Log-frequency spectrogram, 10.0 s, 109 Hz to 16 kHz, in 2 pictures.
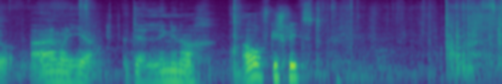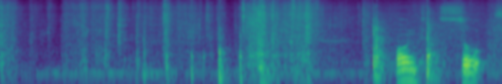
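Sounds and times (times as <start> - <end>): plastic film crinkling: 3.1 - 10.0.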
